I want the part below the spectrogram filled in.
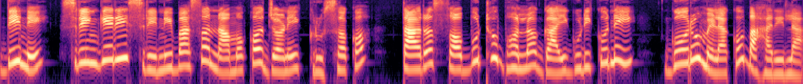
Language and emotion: Odia, neutral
